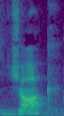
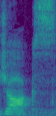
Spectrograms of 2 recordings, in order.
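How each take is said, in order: First: The name ends without an S sound. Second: The name ends with an S sound. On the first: The speaker calls it right. "that is Jock" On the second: The speaker calls it wrong. "not Jox"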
